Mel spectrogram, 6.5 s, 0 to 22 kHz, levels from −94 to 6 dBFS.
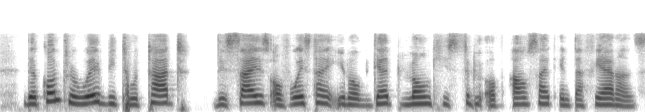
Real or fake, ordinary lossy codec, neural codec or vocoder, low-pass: fake; AAC, 64 kbps; codec, 16 kHz, 1.1 kbps, Voila-Tokenizer; 7.2 kHz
